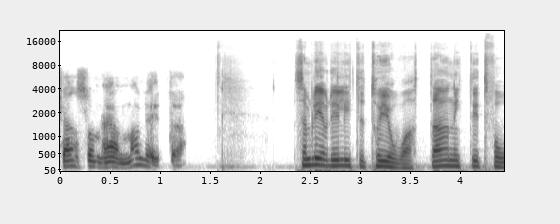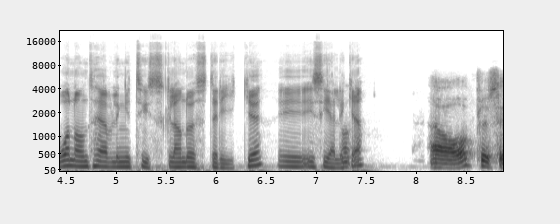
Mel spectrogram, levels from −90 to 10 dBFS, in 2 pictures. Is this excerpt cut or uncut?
uncut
